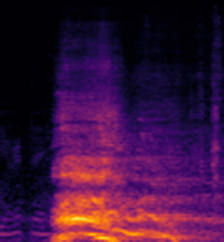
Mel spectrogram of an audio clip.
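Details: A lion at an exotic feline rescue gives a deep, rough roar that starts abruptly and trails off over about two seconds.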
